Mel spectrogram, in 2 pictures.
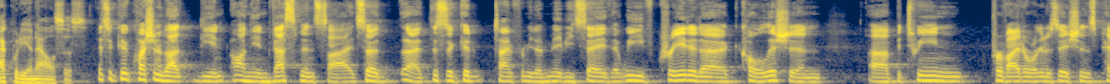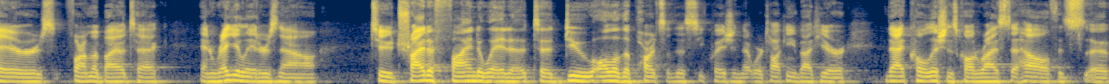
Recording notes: live audience recording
